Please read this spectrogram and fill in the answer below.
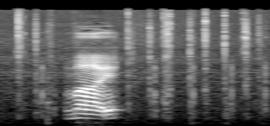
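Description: A voice holding one drawn-out syllable about half a second in, surrounded by quick, irregular sharp clicks.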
